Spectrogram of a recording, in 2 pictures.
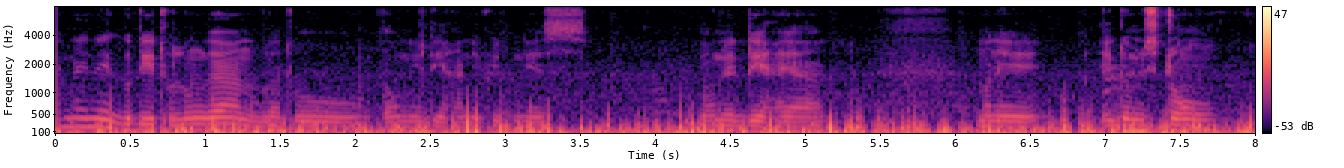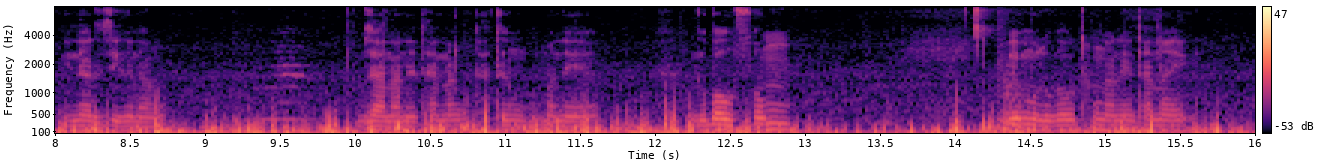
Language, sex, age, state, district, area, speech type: Bodo, male, 30-45, Assam, Goalpara, rural, spontaneous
